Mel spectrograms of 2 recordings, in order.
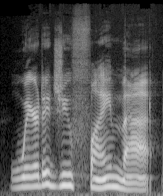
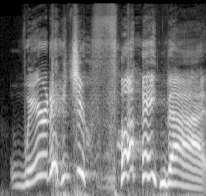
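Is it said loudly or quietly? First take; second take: quietly; loudly. First: It is said at a quieter volume. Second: It is said at a louder volume.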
